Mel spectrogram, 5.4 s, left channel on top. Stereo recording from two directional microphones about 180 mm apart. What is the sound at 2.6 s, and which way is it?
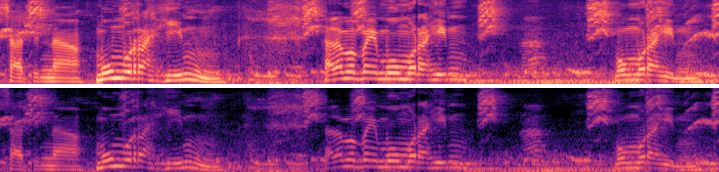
A man's voice, 5° left (ahead or behind).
